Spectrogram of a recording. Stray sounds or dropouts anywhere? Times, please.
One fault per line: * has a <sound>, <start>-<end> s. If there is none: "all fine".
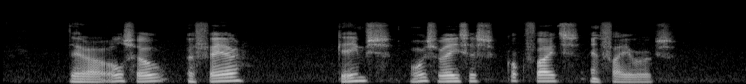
all fine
